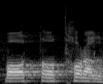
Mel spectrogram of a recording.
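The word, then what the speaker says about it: ปตท: PTT 이게 바로 태국인들은 뻐터터라고 발음하겠죠. 태국인들은 이렇게 발음합니다. 길게 하죠.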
